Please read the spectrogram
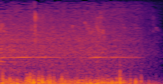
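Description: Wind buffeting the microphone outdoors: a low, uneven rumble, with a faint steady high tone coming and going.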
